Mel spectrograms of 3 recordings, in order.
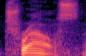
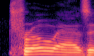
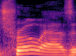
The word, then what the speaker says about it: Troas: And last week, if you were with me, I was pronouncing the city Traus. That's just that I've been in New Mexico too long, and I think of Taos and throw an R in there, but that's not how you pronounce it. Troas is how you pronounce this town.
